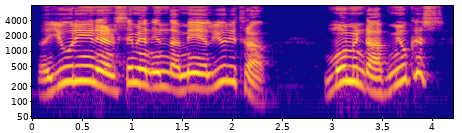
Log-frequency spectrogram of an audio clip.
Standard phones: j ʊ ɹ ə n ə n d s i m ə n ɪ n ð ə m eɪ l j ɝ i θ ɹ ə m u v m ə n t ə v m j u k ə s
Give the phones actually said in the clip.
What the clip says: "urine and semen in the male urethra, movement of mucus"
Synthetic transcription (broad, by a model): j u ɹ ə n ə n d s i m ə n ɪ n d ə m eɪ l j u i t ɹ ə m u m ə n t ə f m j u k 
